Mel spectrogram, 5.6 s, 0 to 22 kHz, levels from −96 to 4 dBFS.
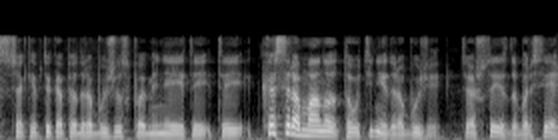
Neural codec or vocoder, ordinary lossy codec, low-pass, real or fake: none; MP3, 64 kbps; 7.2 kHz; real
